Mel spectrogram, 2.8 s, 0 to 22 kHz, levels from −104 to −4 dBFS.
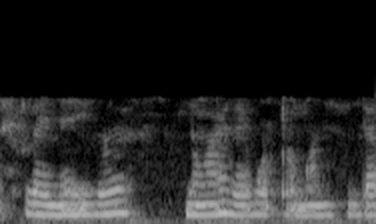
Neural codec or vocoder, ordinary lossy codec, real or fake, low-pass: codec, 16 kHz in and 24 kHz out, 2.2 kbps, FireRedTTS-2 codec; none; fake; 3.6 kHz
